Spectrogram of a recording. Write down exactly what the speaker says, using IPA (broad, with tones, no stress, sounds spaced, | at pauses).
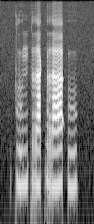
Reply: k l u˦˥ n p r a˦˥ k̚ r aː˦˥ ʔ u˦˥ k̚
